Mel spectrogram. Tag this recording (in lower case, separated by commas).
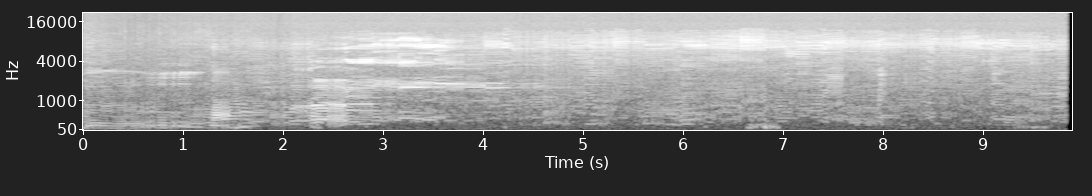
oink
